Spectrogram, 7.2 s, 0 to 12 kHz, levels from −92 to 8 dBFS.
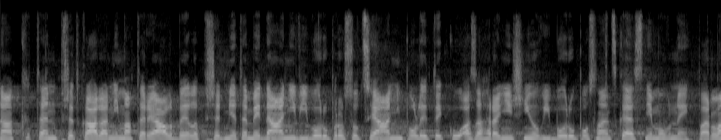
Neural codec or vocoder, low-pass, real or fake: vocoder, 44.1 kHz, 128 mel bands every 512 samples, BigVGAN v2; 10.8 kHz; fake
